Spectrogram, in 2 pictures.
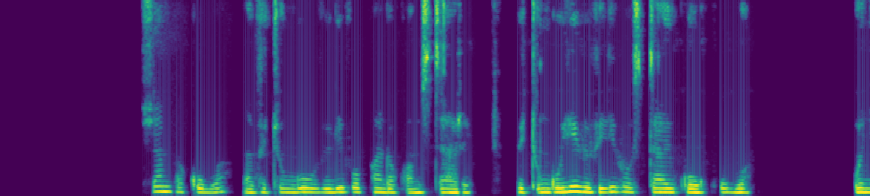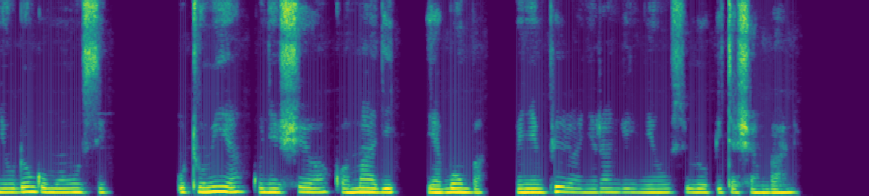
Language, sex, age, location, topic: Swahili, female, 36-49, Dar es Salaam, agriculture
